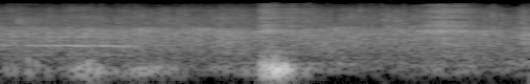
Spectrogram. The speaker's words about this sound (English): I'm going to invite the families who are dedicating kids to come on up to the stage and join me. And as they come, would you just give them a big round of applause?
